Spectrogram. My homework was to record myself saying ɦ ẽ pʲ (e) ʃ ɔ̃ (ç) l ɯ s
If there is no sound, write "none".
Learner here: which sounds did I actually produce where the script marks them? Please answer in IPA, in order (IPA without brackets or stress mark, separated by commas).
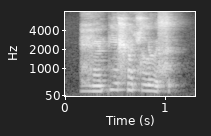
e, ç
